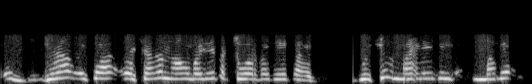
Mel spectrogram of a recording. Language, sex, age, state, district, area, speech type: Kashmiri, male, 18-30, Jammu and Kashmir, Shopian, rural, conversation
